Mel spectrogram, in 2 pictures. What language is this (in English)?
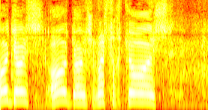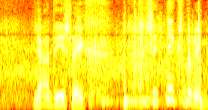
Dutch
